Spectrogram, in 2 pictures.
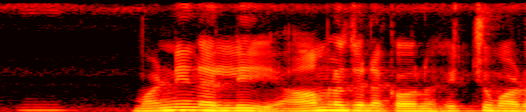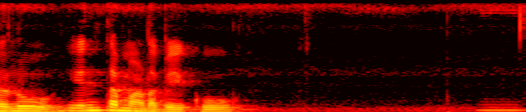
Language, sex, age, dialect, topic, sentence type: Kannada, female, 18-24, Coastal/Dakshin, agriculture, question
